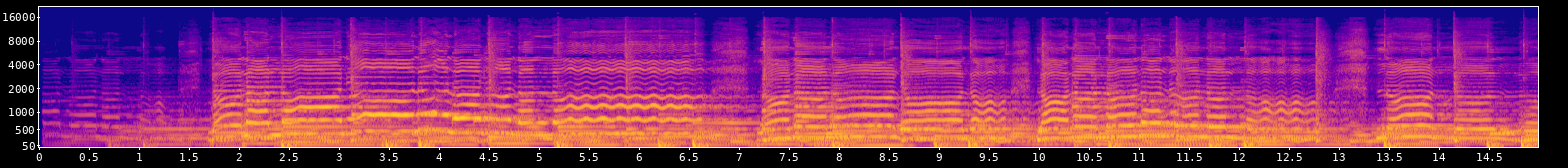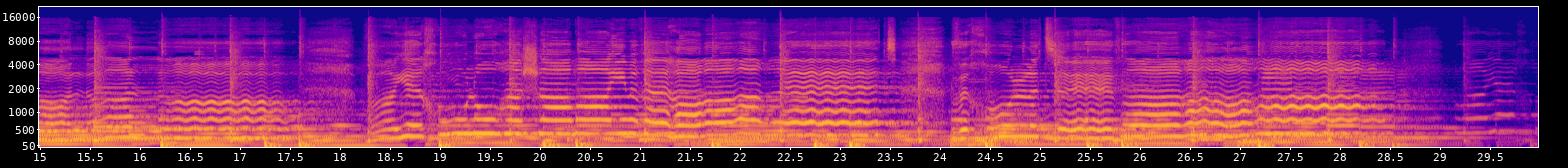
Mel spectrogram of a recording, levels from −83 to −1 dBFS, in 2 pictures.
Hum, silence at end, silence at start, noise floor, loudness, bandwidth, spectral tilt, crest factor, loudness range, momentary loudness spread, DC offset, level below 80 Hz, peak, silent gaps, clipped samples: none; 0.25 s; 0.3 s; -39 dBFS; -15 LUFS; 16.5 kHz; -5.5 dB/octave; 16 dB; 4 LU; 9 LU; under 0.1%; -28 dBFS; 0 dBFS; none; under 0.1%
